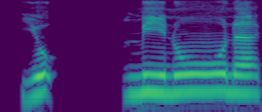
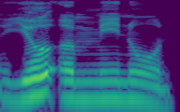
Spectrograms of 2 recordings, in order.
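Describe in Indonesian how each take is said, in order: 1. Hamzah berhenti singkat seperti kehabisan napas. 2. Hamzah memantul dengan sedikit gema saat dilepas. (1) "dia boleh terberhenti sakta" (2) "kadang-kadang dia boleh berlakunya qalqalah"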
